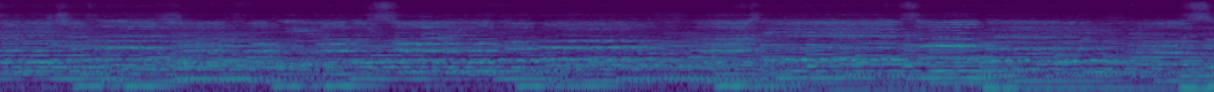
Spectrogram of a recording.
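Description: Large mixed SATB choir singing sustained chords, accompanied by piano and cello. A couple of brief 's' hisses from the sung words cut through.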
